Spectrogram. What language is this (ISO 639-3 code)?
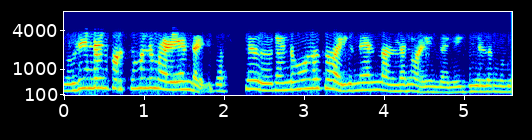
mal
